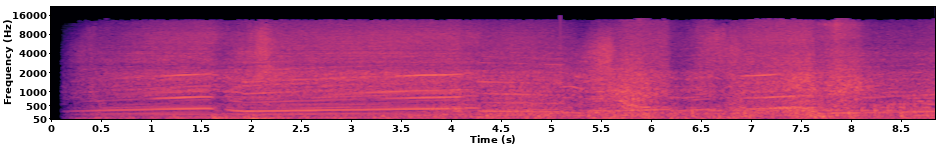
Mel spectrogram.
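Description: Sports car engine accelerating hard, its pitch climbing and stepping down at gear changes, once a little under two seconds in and again about four seconds in, then climbing again.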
